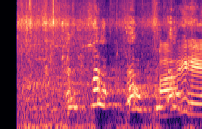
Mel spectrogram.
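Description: A few short, high yips and whines from dogs in a group of boxers, then a person's high, sing-song voice starting a greeting near the end.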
